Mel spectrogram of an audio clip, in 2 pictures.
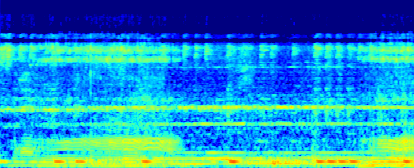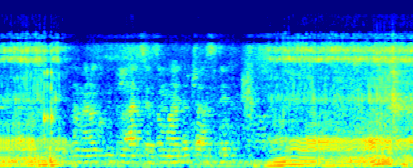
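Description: A compilation of loud human snores, one after another, with throaty rattling inhales and a buzzing, vibrating texture that shifts in pitch and character from snore to snore.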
